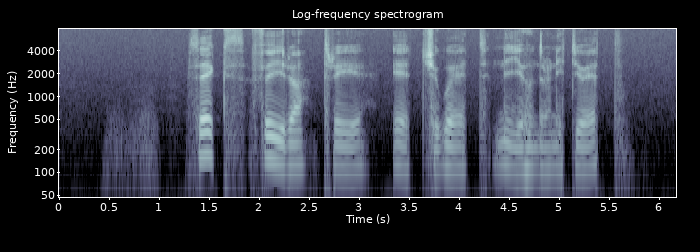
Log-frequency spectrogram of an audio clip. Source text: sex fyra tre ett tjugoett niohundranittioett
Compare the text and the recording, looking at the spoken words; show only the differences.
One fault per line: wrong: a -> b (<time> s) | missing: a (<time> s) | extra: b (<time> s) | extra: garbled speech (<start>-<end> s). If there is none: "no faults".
no faults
